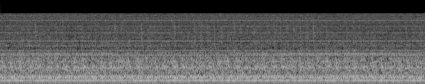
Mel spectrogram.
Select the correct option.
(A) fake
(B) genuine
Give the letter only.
B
